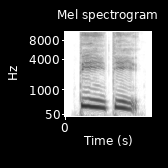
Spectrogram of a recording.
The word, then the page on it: 弟弟: dì di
